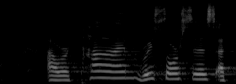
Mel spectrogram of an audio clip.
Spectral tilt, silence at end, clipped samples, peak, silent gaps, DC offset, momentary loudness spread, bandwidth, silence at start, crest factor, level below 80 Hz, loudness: -3 dB/octave; 0 s; under 0.1%; -28 dBFS; none; under 0.1%; 6 LU; 19 kHz; 0.25 s; 16 dB; -82 dBFS; -43 LUFS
